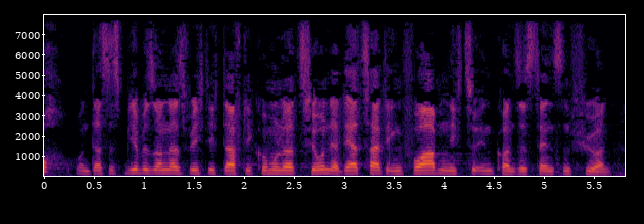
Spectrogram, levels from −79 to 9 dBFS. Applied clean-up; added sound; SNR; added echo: none; none; none; none.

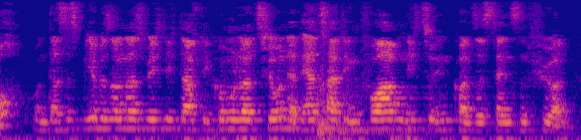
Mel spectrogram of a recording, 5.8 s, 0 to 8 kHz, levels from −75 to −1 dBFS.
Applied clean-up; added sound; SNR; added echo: none; Sliding door; 19 dB; reverberation time 0.2 s.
